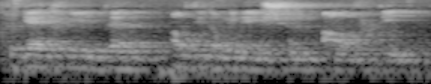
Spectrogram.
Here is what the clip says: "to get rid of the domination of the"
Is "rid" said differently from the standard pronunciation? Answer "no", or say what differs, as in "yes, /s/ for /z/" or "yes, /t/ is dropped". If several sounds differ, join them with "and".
yes, /w/ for /ɹ/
